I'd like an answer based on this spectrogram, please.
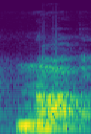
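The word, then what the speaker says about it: knock: knife এখানেও কে এন টা নো এর মতন উচ্চারণ হয়েছে তারপরে নক এখানেও কিন্তু কে এন টা নর মতন উচ্চারণ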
